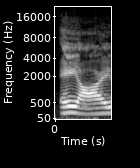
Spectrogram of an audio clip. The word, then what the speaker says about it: Ai: Well, in chapter 7 of the book of Joshua, they came to this place, and there is a debate about whether it is pronounced Ai or I, and I'm going to pronounce it as I,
